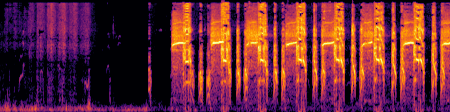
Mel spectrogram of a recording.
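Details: Female grey francolin (teetar) calling: after about two seconds of faint low rumble, loud harsh, squeaky notes with a thin whistled edge burst out in quick series, about two per second, each chopped by short gaps.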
